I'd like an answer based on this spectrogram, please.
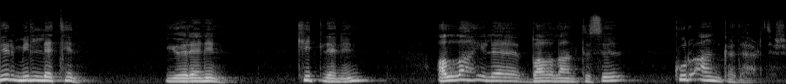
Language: Turkish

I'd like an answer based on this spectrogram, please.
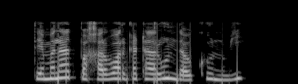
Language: Pashto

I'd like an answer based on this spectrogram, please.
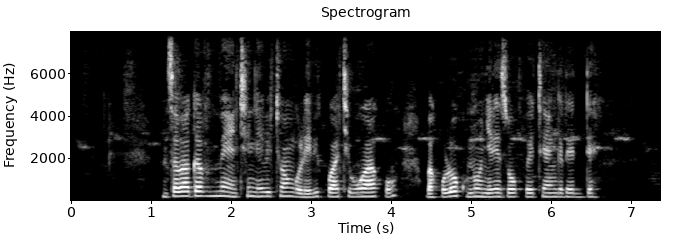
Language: Ganda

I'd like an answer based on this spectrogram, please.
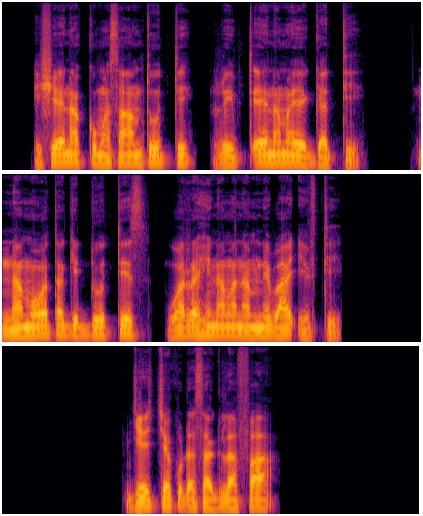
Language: Oromo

